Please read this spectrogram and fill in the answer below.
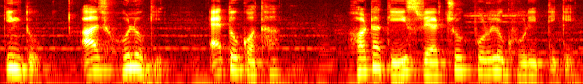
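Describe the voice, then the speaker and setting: A man's voice: a little high, unhurried, a bit bright. A man narrating a scripted thriller story in a dramatic, suspenseful storytelling manner. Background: background music.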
